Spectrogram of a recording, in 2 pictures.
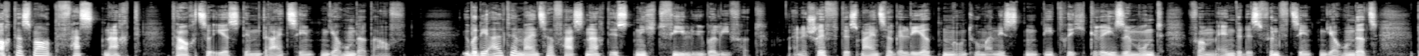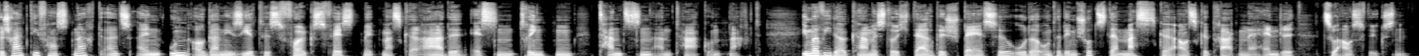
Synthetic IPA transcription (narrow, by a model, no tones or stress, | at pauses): ʔaʊxd̥asv̥ɔɐtfastna̰χt | tʰːaʊxtt͡suʔeːɐstɪmdʁa̰ɪt͡seːntn̩jaːɐɦʊndɐ̰tʔa̰ʊf | ʔyːbɐdiːʔaltʰəmaɪnt͡sɐfastnaχtɪstnɪçtfiːlʔyːbɐlḭːfɐt | ʔaɪnəʃʁ̥ɪft̚d̥ɛsmaɪnt͡sɐɡəleːɐtn̩ʊ̰nthuma̰nɪstn̩d̥iːtʁ̥ɪçɡ̥ʁeːzəmʊntfɔmʔɛ̰ndədɛsfʏnft͡seːntn̩jaːhɦʊndɐt͡sb̥əʃʁ̥aɪp̚td̥iːfastnaχta̰lsaɪnʔʊnʔɔɐɡaniziːɐtʰəsfɔlksfɛstmɪtmaskə̰ʁaːdəʔɛsn̩tʁ̥ɪŋkŋ̩ | tʰant͡sn̩a̰ntʰa̰ːkʊ̰ntna̰χtʔɪmɐviːdɐkʰaːmɛsd̥ʊɐçd̥ɛʁbəʃpɛːsəʔoːdɐʔʊntɐdeːmʃʊt͡sd̥eːɐmaskəʔa̰ʊsɡ̥ətʁ̥a̰ːɡənə̰hɛndl̩ | t͡suʔa̰ʊsv̥y̰ːksn̩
